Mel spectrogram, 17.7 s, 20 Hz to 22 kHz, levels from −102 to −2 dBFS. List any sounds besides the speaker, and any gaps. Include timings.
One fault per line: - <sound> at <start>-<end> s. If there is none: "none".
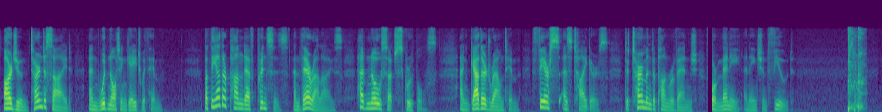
- dropout at 14.1-14.2 s
- thud at 16.9-17.3 s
